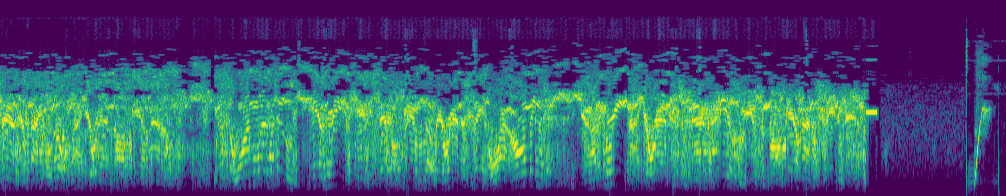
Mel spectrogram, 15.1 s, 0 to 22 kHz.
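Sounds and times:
voice over cb radio: 0:00.0 - 0:13.2
faint radio hiss: 0:00.0 - 0:14.5.

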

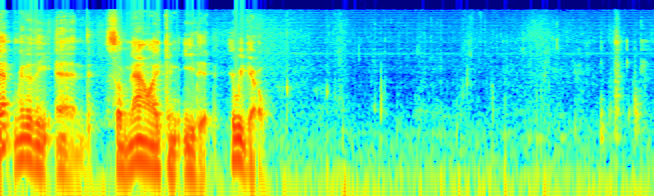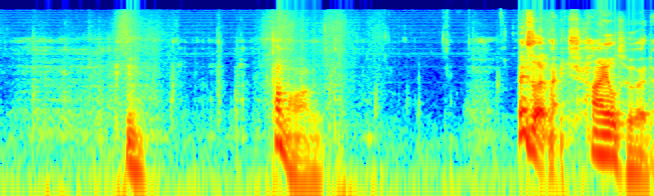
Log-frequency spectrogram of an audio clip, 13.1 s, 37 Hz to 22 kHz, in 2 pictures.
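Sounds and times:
person chewing food: 0:02.7 - 0:11.7
person humming with enjoyment: 0:07.7 - 0:08.1.

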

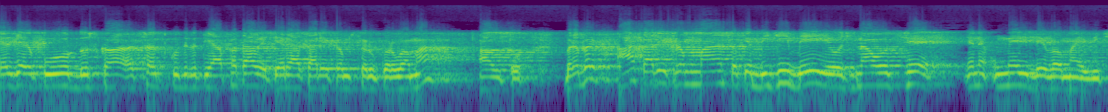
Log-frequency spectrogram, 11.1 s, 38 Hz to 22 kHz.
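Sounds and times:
man lecturing: 0:00.0 - 0:11.0.

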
